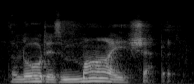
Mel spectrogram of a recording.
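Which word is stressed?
my. The stress is on the word my. The Lord is the shepherd of me personally. "place the emphasis on the word my"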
